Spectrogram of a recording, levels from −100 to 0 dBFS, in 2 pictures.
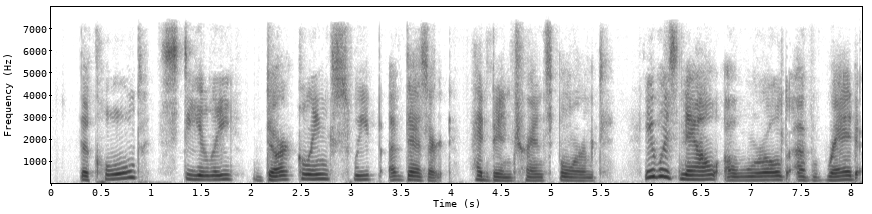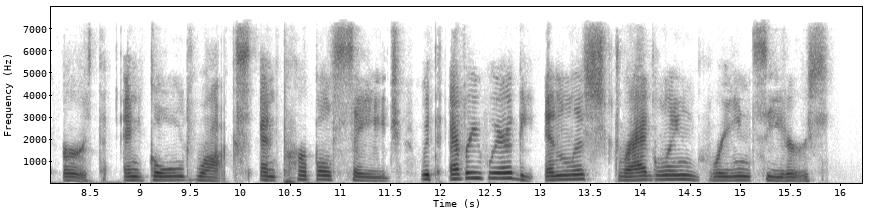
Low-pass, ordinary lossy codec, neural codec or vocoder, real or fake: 7.2 kHz; AAC, 48 kbps; codec, 16 kHz, 4 kbps, FreqCodec, smaller model; fake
